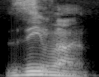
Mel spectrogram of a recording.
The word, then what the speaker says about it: Zivon: Zeon is it am I pronouncing your first name correctly how do you say it perfectly Zeon okay got it all right is it Russian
